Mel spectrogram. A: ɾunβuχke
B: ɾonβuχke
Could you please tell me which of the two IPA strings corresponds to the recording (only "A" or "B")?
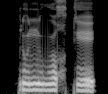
A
